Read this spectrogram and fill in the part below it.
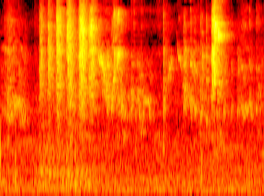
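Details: Pair of green Fischer's lovebirds chattering: harsh, high squawky chirps in a dense run, a pause, then another sharp shriek.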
